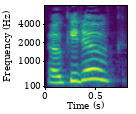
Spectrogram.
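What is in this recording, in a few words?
"okeydoke", English pronunciation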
